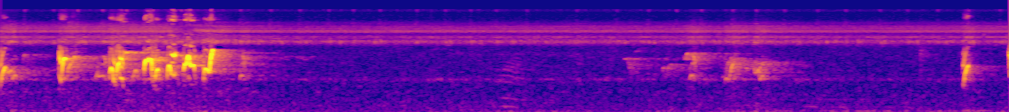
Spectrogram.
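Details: Olive-winged Bulbul kept in a cage as a decoy bird, uttering a quick jumble of bright chattering notes, followed later by a softer short phrase and a final sharp note.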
